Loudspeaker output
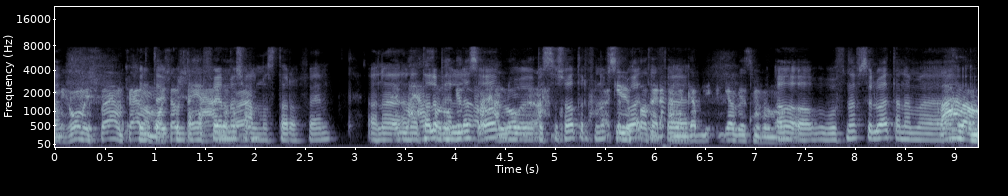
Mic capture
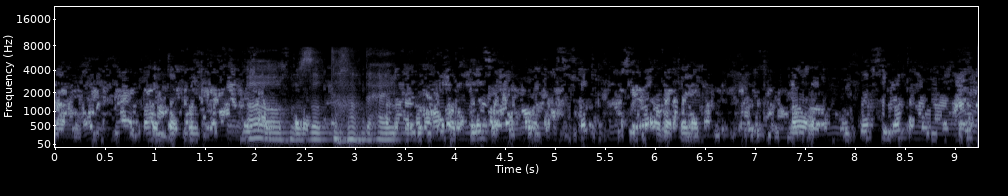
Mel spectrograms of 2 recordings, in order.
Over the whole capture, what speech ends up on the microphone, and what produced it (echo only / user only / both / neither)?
both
